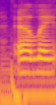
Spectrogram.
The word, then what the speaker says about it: ELA: LA of LA, pronounced like LA like this city.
